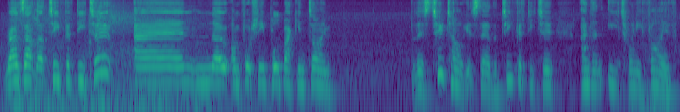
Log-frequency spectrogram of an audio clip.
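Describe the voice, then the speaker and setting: A man's voice: high voice, fairly even intonation, measured pace, a little mellow, slight background noise. A man commentating on a video game, his speech slurred and clumsy from a numb, frozen jaw. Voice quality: slurred, numb-jawed speech from dental infection.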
